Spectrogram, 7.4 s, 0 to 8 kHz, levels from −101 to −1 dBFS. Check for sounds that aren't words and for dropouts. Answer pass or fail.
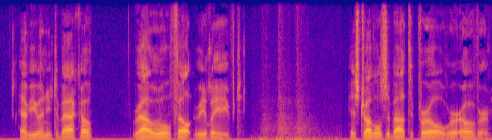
fail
